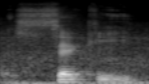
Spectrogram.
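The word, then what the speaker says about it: Secchi: devised by Petro Angelo Zeki pronounced SEI in the mid 1800s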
